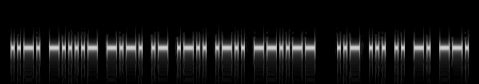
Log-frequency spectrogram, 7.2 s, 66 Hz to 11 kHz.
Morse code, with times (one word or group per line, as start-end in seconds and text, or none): 0.2-4.7 F-CALL,
5.1-7.0 USING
